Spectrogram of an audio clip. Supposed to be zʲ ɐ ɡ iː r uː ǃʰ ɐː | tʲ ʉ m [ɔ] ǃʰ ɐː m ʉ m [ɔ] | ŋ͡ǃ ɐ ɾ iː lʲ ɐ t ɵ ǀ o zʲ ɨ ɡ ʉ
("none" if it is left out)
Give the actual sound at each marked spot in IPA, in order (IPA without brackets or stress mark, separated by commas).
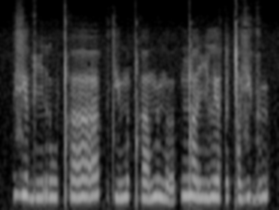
ɵ, ɵ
